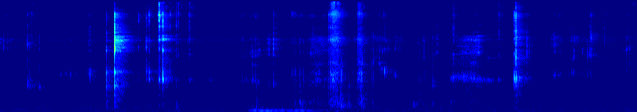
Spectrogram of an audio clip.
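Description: Fresh, unsalted pistachios chewed up close, with crisp crunches and wet bites in short irregular bursts separated by quiet gaps.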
